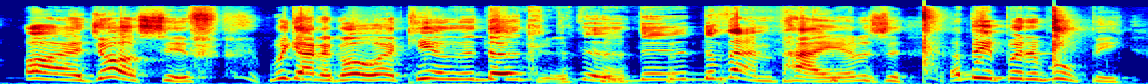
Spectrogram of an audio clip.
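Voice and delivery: high, loud, slow cartoon Italian accent; mock Italian accent. Caesar urging Joseph to kill vampires, overdone Italian accent. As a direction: ham up the dub's Italian accent. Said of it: "But in English, he's like".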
